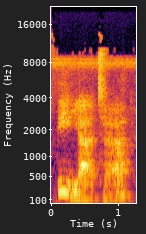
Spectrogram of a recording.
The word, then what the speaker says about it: theater: the english word feeder most americans are going to say this has two syllables theater is going to be pronounced something like this um if you're british or if you're speaking extremely formally you might have three syllables in here the theater fiata or something like that but for most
